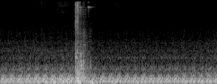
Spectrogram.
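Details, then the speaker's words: 1981 Mercury Capri idling: a rough, puffing low rumble with one sharp thump from an exhaust leak; it has a glass pack underneath that is not welded in properly. "So yeah, but you can hear it's not 100%. Like, it's okay. It's got an exhaust leak."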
